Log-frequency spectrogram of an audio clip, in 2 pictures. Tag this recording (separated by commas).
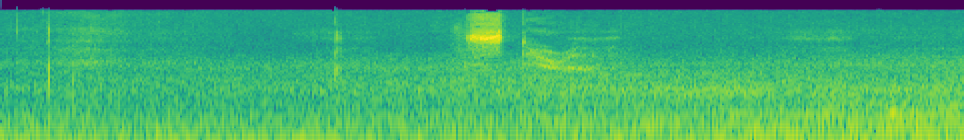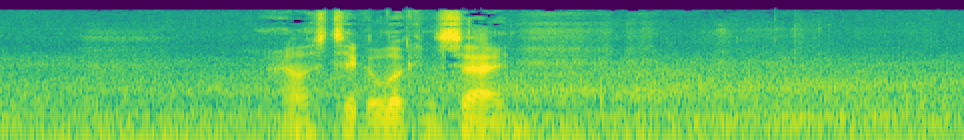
Vehicle, outside, urban or man-made, Speech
